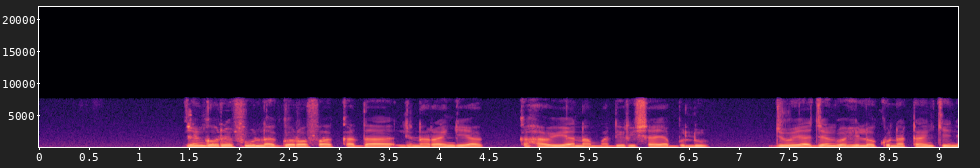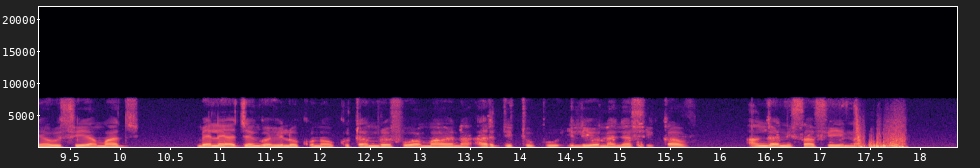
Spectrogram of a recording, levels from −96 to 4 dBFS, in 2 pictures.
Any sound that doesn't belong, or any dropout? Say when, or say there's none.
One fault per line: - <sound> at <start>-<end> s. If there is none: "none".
none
